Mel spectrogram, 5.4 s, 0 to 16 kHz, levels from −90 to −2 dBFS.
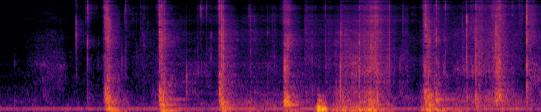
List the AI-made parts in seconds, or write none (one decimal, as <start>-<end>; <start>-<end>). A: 1.8-4.1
